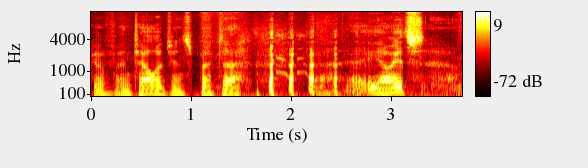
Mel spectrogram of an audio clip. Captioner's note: laughs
